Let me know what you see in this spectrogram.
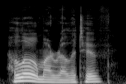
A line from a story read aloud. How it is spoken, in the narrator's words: said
